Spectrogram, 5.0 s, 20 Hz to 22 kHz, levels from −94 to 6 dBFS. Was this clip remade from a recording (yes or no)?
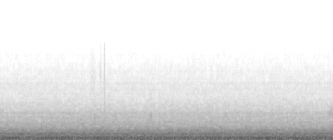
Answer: yes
